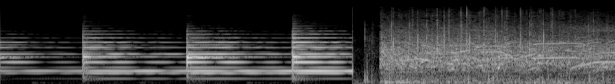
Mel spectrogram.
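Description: A bell struck about once a second, each strike ringing on until the next. About three and a half seconds in, it cuts off abruptly and a dense noisy stretch with crackles and whistling tones takes over.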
